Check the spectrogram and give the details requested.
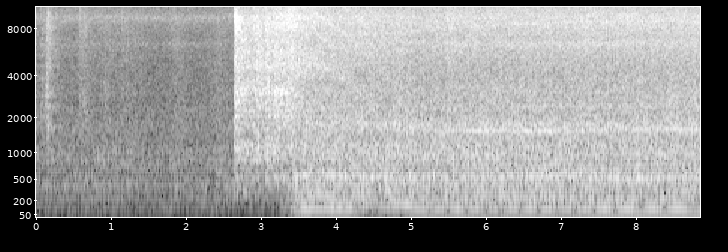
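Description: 2008 Chevrolet Trailblazer's engine being started: about two and a half seconds in it cranks and catches, its speed rises briefly on the start, then it settles into a steady idle.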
